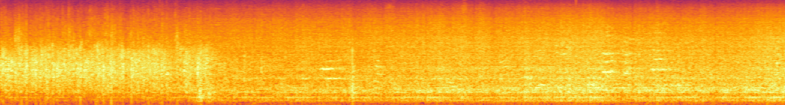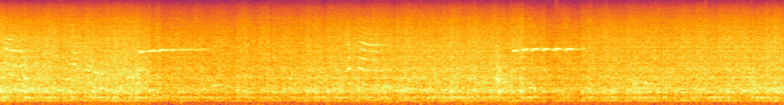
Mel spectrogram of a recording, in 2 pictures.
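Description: An audience murmurs quietly in a large, echoing space.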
